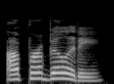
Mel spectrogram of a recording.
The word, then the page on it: operability: British English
